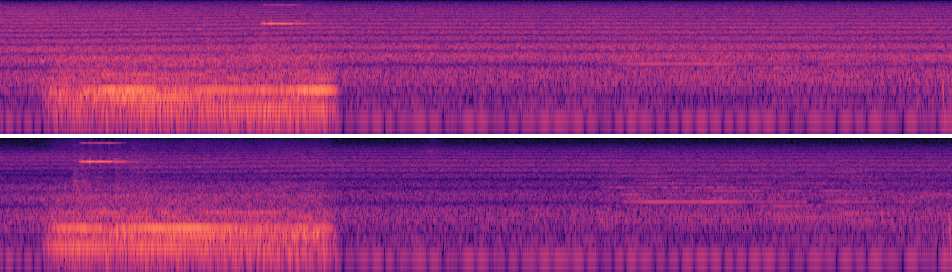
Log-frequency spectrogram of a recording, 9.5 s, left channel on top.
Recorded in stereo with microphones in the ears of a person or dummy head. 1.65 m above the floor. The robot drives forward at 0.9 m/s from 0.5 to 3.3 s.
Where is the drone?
55° left (ahead or behind); by 9.5 s 50° left (ahead or behind).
